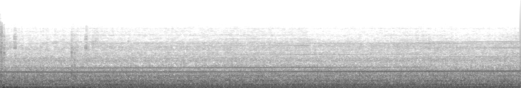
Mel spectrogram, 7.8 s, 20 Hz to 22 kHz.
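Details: 940 cruising at about 30 to 40 mph: steady mid-pitched whine over low road rumble, heard from the passenger side; source unidentified.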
